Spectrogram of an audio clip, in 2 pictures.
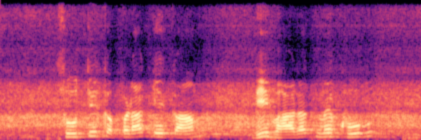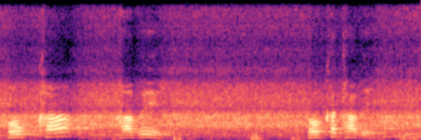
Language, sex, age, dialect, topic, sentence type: Bhojpuri, male, 60-100, Northern, agriculture, statement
